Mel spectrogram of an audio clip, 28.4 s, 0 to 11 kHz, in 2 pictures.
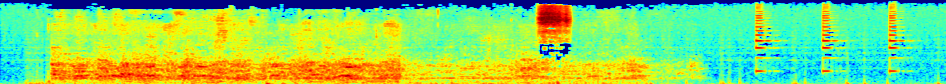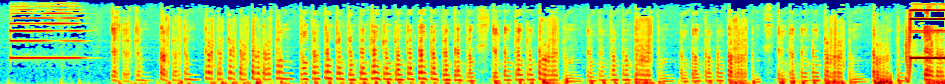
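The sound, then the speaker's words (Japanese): Two jingles, for the 17th and 18th installments, play back to back with a possible short gap of about two seconds between them: a loud rumbling, roaring stretch, then a few bright electronic beeps, followed by a busy melodic section with voice-like tones, all at a steady, fairly loud level. “じゃあ17回と うん 18回のジングルを続けて流すので、 うん まあちょっと多少17回と18回のジングルの間に時間はあるかもしれないけど、2秒ぐらい、あの、クリックする時間があるんで、 うん じゃあ引き続き17回、18回連続で流します。”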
